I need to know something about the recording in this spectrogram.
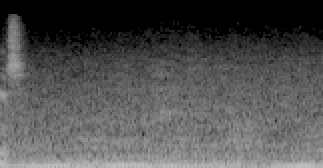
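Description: A motor vehicle's engine running on the street, a low steady hum.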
